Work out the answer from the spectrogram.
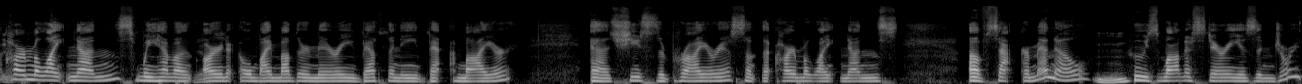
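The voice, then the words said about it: Slightly hoarse, strained voice. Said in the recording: “I'm losing my voice here a little.”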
